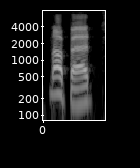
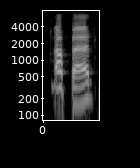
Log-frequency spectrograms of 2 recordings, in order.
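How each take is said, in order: No difference in how they are said.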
